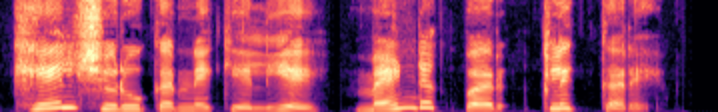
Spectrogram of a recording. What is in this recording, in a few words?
Click Frog VO, Hindi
